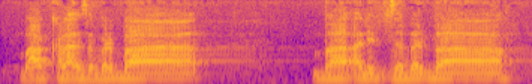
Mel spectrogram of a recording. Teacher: دونوں میں فرق اتنا ہے کہ جو زبر ہے اس کو کھینچتے نہیں ہیں اور یہ کھڑا زبر جو ہے اس کو کھینچ کر ایک الف کے برابر کھینچ کر پڑھتے ہیں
